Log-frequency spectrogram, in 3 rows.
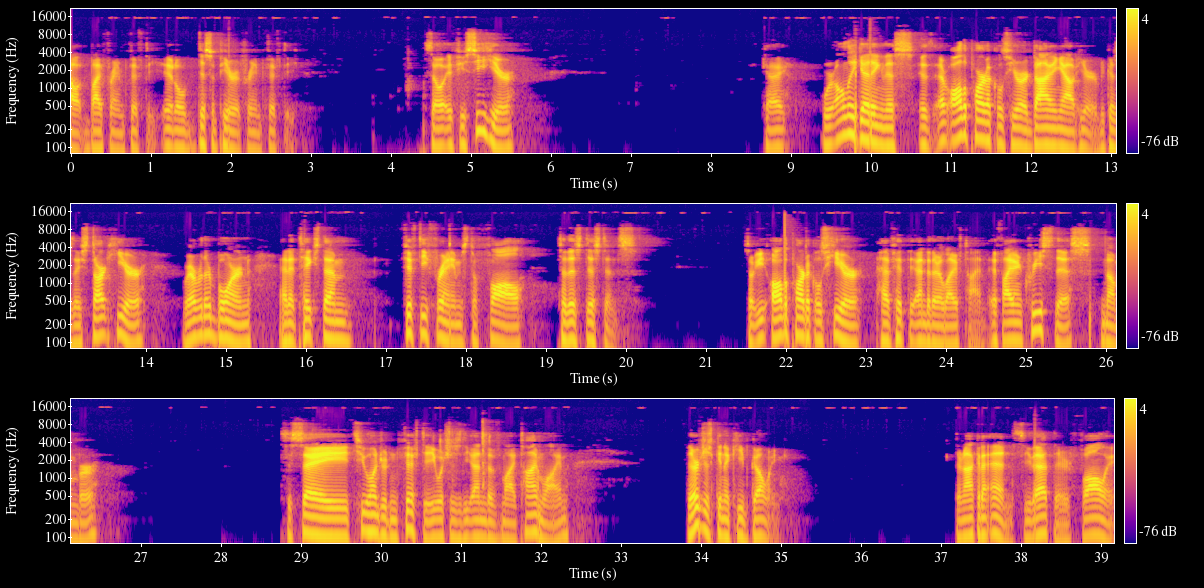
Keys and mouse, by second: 4.9-7.4 drag, 7.4-8.0 middle drag, 11.4 middle click, 27.4-30.2 drag, 30.5-33.6 middle drag, 38.4-39.1 middle drag.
